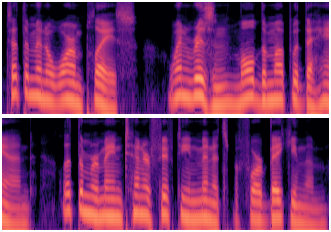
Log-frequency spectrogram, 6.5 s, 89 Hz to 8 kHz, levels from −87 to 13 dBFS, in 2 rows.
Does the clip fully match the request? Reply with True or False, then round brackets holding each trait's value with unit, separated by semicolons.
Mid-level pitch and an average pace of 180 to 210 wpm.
True (150 Hz; 200 wpm)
